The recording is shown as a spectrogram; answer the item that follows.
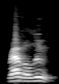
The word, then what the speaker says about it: Revolut: revolt is that am I saying it right revolute yeah revolut is a financial technology company um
